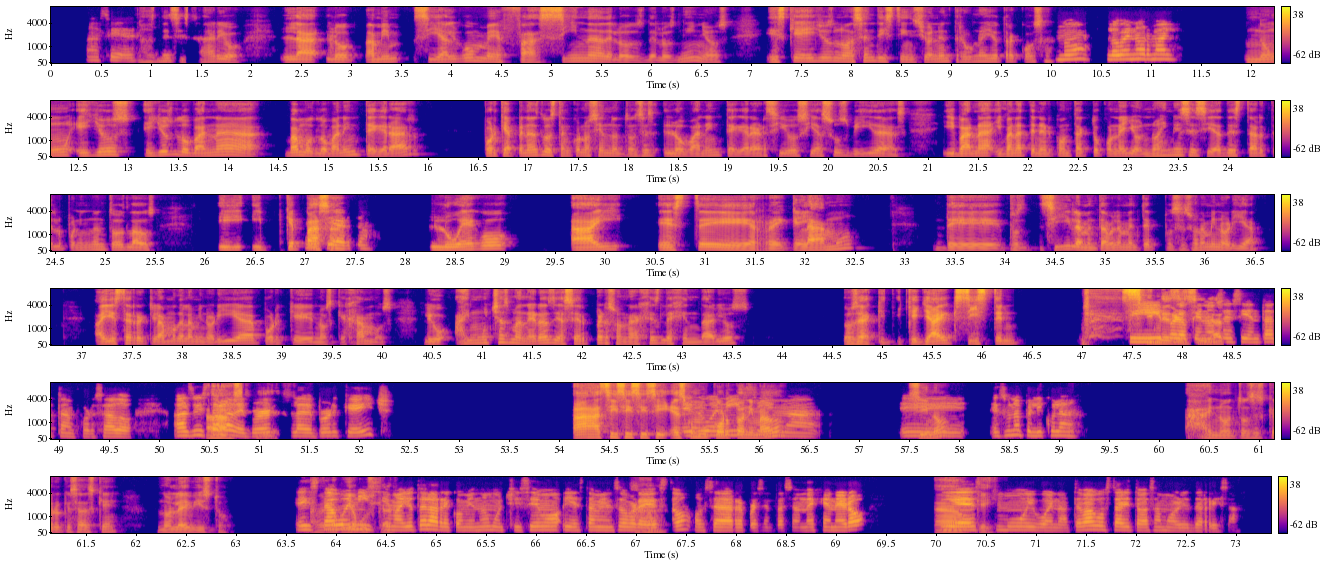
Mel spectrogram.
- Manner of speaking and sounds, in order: chuckle
- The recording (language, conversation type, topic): Spanish, podcast, ¿Qué opinas sobre la representación de género en películas y series?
